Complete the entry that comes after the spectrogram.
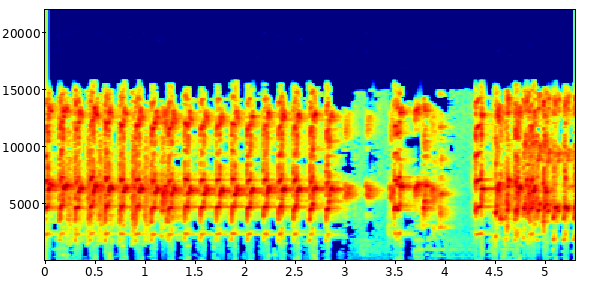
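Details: Continuous fast, high, scratchy twittering from Fischer's lovebird, sung to stimulate mating, pulsing several times a second with a short break near the end.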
